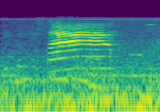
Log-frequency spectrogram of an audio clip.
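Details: Columbus, a talkative pet cat, gives a single meow of about half a second with a rising start and a falling end. A faint room hum sits underneath.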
